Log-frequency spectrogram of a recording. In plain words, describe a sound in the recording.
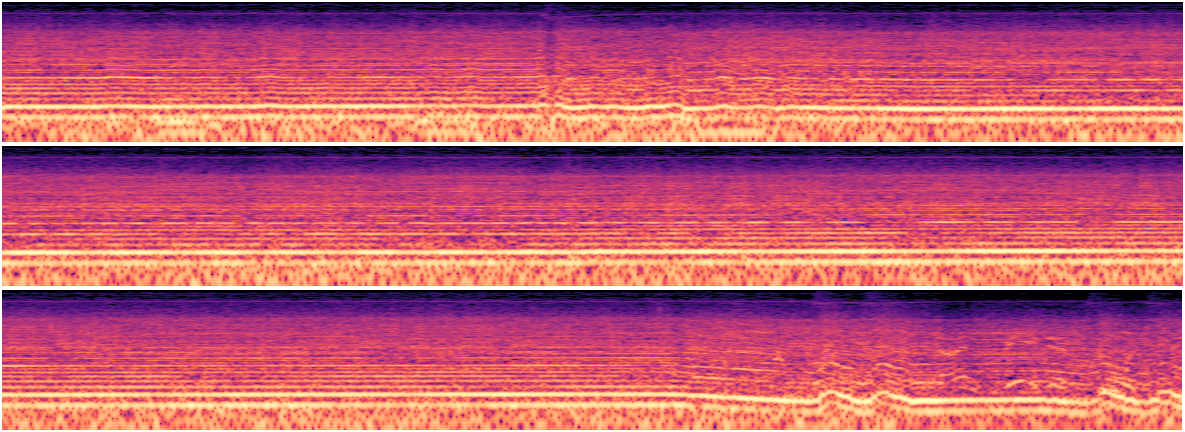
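A racing car engine screams at high revs, shifting up a gear and then dropping in pitch as it brakes.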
